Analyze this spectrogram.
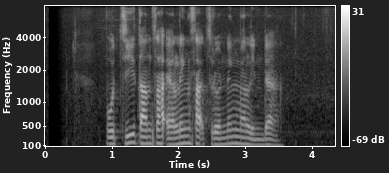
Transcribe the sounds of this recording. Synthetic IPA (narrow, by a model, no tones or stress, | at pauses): pud̥ʒ̥it̪ansahelɪŋsaʔd̥ʒ̥ɾonɪŋmɛlinɖa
